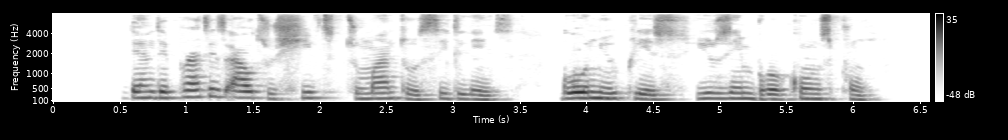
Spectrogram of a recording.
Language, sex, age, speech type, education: Nigerian Pidgin, female, 15-29, spontaneous, tertiary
